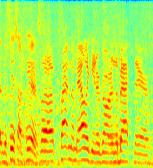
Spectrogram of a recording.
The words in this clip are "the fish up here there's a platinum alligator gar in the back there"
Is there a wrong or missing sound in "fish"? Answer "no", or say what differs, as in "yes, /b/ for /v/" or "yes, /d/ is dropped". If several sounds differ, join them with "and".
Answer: yes, /s/ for /ʃ/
